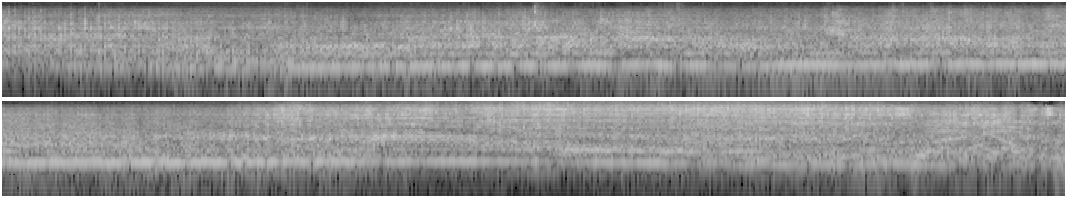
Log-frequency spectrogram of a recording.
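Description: Sportsman race car at New Smyrna Speedway sliding sideways during qualifying, its engine droning in a loud, sustained tone that rises slowly as it passes, over constant track noise.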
